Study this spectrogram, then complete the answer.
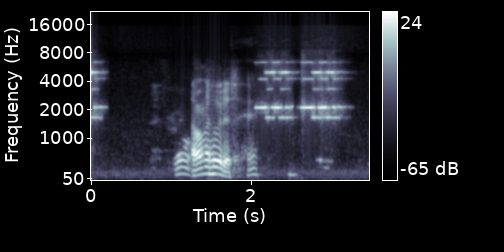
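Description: A phone rings with a repeating electronic tone pattern, loud and close, sounding alongside someone talking.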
